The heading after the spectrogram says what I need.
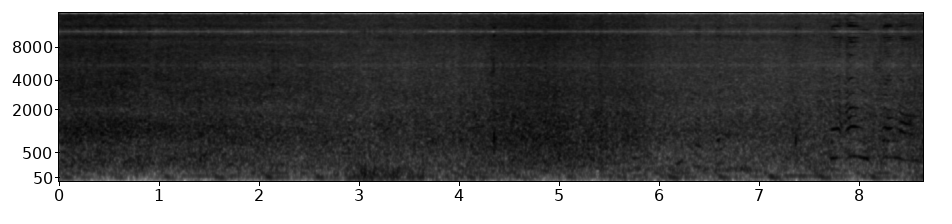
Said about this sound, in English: As you can see, I'm at the sea.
